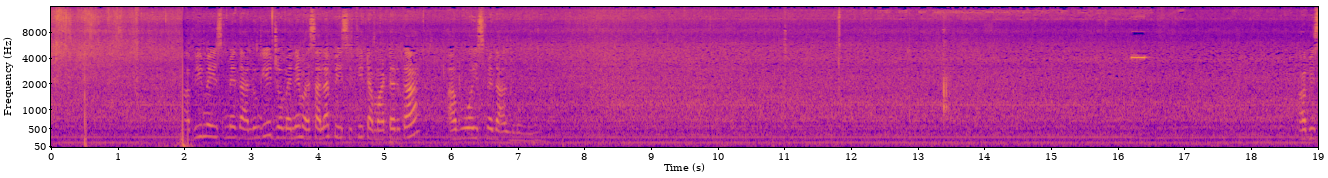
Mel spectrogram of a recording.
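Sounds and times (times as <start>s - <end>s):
paste frying in hot oil: 0.0s - 16.0s
low mechanical hum: 0.0s - 19.0s
short high beep: 16.2s - 16.5s.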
